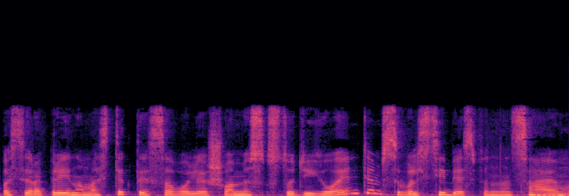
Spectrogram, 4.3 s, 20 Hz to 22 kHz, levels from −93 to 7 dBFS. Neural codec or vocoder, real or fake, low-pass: none; real; 9.9 kHz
